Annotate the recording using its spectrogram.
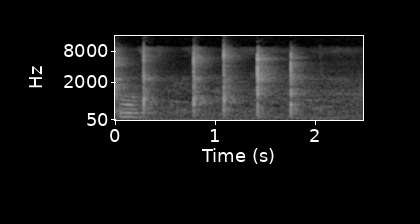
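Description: About six sharp, separate clicks of a hard plastic frog-shaped push-bubble toy being handled and turned over in the hands.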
